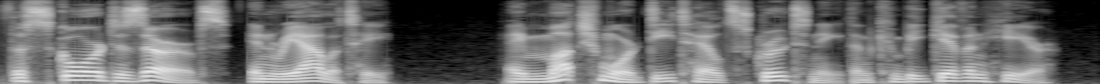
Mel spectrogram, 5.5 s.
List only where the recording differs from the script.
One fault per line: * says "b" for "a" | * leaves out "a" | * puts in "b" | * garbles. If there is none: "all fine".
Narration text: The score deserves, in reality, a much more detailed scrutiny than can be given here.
all fine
